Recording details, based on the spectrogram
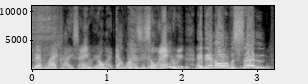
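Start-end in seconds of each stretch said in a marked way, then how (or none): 0.0-2.1 lightly voiced shocked passengers; mimicked onlookers. Passengers talking about him, lightly mimicked alarm. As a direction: repeat the gossip aloud, mimicking them. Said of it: "they was like".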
